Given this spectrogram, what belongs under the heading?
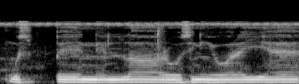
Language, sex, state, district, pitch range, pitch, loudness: Hindi, male, Uttar Pradesh, Shamli, 110-115 Hz, 115 Hz, -11 LUFS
